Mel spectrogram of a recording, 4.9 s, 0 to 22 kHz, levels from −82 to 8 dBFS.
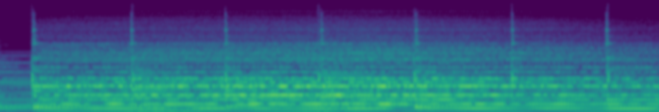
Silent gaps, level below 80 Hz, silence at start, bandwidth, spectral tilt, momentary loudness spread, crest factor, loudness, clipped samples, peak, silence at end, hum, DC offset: none; -38 dBFS; 0 s; 13 kHz; -6.5 dB/octave; 5 LU; 12 dB; -18 LUFS; under 0.1%; -4 dBFS; 0 s; none; under 0.1%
